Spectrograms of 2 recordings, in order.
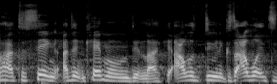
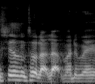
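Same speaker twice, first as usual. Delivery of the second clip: usual speaking voice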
